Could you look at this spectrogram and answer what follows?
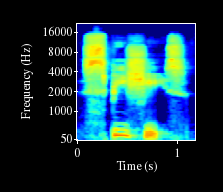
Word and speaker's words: species: species or species seas in America we say species using the sh sound the sea makes the sh sound like an fish and wish Spees both vowels are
